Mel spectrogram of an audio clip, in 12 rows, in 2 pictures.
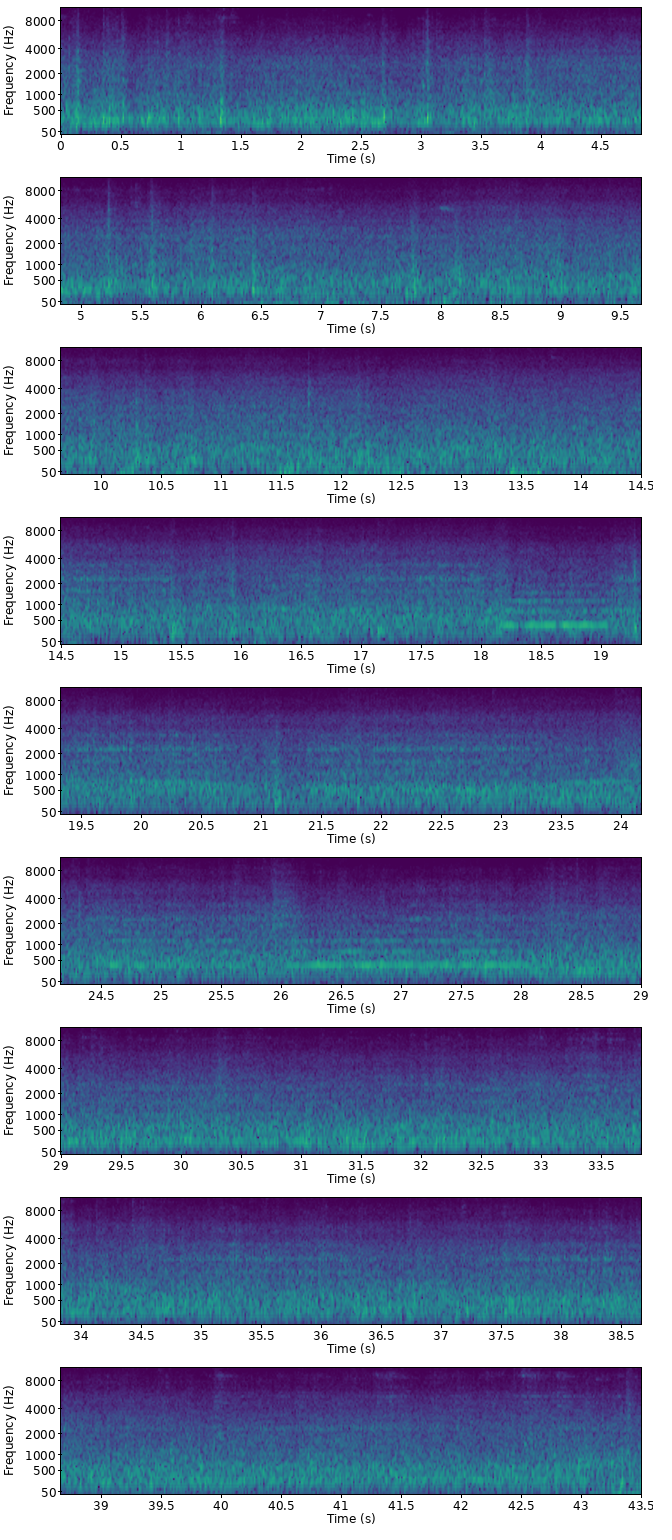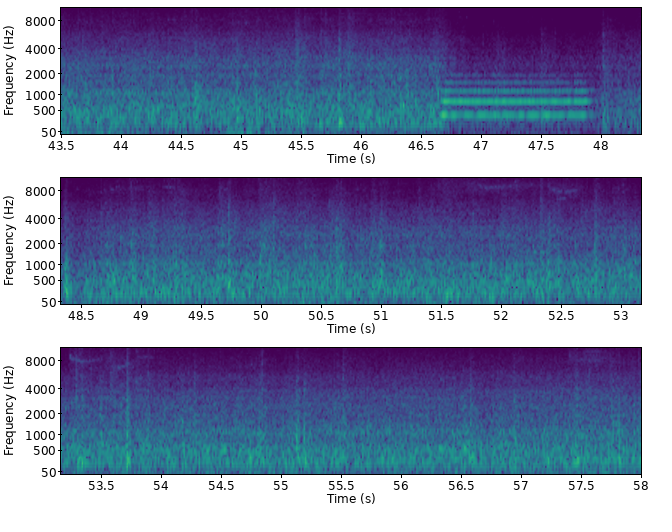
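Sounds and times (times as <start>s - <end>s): wind noise: 0.0s - 46.8s, 47.9s - 58.0s
train wheels rumbling on rail: 0.0s - 58.0s
train horn blasts: 18.0s - 19.4s, 24.5s - 28.2s, 46.6s - 48.0s.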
